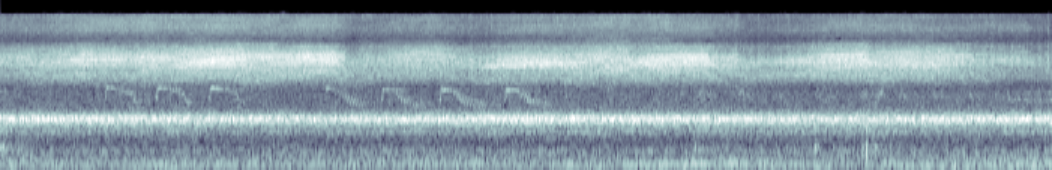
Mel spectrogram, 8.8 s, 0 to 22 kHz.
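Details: 17-year cicadas calling everywhere on a summer day in Maryland, in huge numbers. A dense, steady buzzing drone with a high shimmering hiss pulses in slow surges every few seconds, and short rasping notes sound faintly within it.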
